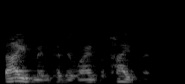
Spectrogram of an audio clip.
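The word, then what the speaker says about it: Theismann: his chances of winning they decided to start pronouncing his name thyman because it rhes with Heisman but up until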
